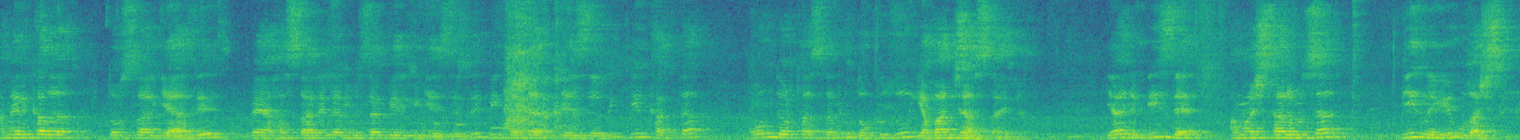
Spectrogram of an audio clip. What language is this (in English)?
Turkish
